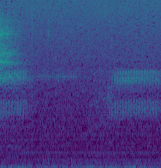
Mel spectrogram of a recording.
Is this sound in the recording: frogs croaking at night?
yes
